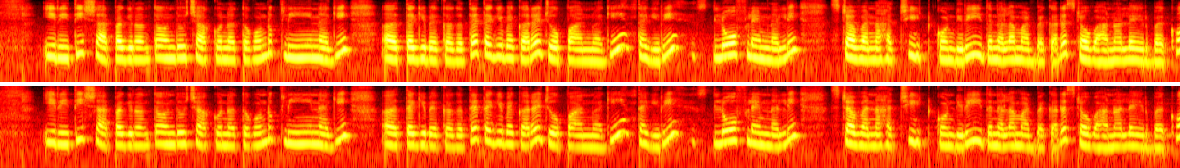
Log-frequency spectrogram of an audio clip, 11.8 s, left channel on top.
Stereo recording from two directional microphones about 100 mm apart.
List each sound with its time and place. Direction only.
0.4 s a woman's voice: 25° left (ahead or behind)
